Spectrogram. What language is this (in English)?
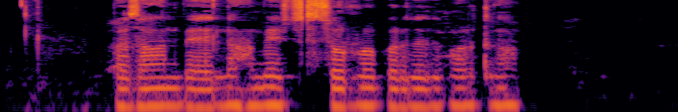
Eastern Balochi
